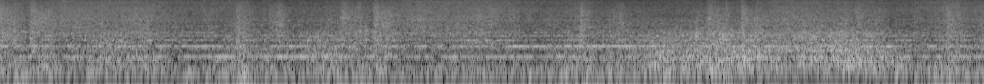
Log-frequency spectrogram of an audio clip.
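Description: Sigma Basic Compact automatic bread-bagging machine running: a steady mechanical hum with a constant air hiss, broken by short clicks and puffs at irregular intervals as loaves are pushed into bags.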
